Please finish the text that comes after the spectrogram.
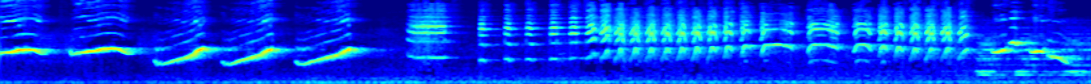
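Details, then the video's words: Black-throated laughingthrush (Garrulax chinensis) giving loud, clear whistles: level opening notes, then rising slurs about every half second, a harsh squawk, and a fast run of chattering notes. "Black-throated laughingthrush (Garrulax chinensis): Funny Sounds"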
